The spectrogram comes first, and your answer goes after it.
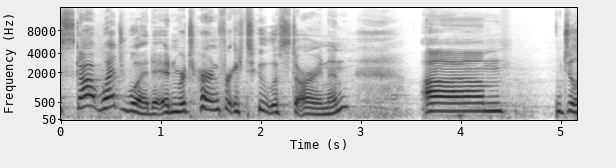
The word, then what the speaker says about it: Eetu Luostarinen: The Florida Panthers are getting Scott Wedgwood in return for Eetu Luostarinen.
